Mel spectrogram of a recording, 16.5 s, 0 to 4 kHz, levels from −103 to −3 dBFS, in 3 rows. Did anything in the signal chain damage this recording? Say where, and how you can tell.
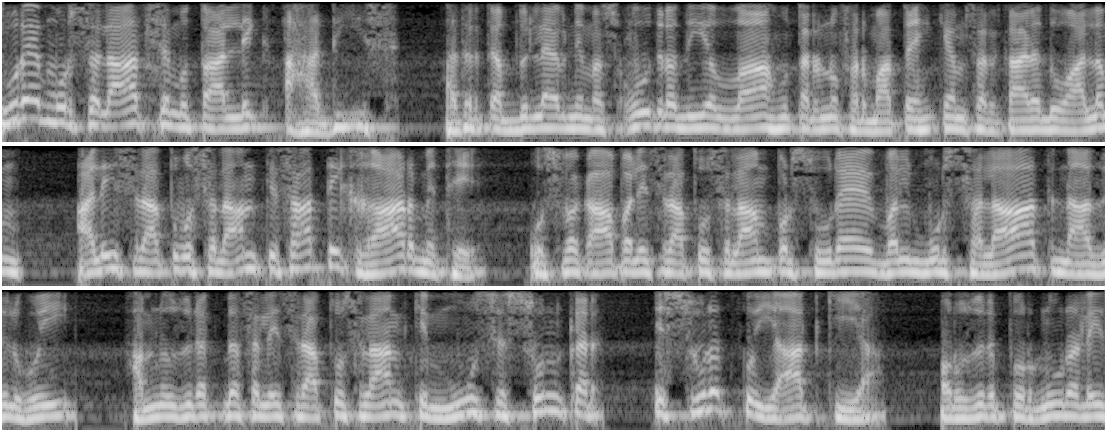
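No, nothing in the signal chain audibly damaged this audio. No stage leaves a mark at any point in the recording.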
